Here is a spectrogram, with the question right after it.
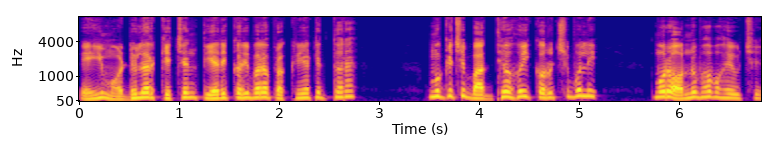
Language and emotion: Odia, fearful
